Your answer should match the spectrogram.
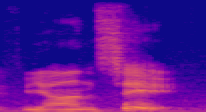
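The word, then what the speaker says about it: fiancé: say is like stress if you have some french speaker they will say fiance okay so say is getting stressed so here you have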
